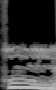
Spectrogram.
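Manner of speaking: high, loud exhaled whew; relieved whew. Real, not acted. Closing her live stream, big loud relieved whew. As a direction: blow out a big relieved breath.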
